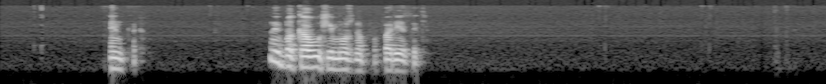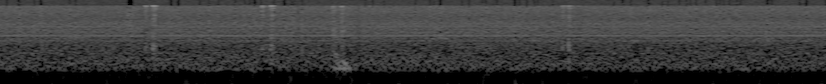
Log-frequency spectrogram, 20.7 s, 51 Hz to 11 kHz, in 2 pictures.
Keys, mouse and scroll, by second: 2.1-2.7 scroll down 1, 2.7 middle click.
